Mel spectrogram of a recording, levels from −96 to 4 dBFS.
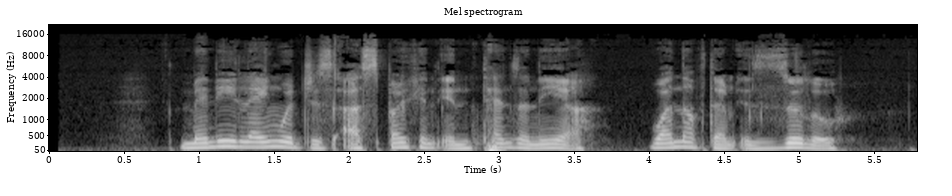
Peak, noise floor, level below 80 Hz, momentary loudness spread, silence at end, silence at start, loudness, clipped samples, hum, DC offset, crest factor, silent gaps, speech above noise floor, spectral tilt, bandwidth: -6 dBFS; -57 dBFS; -34 dBFS; 7 LU; 0.5 s; 0.9 s; -22 LUFS; under 0.1%; none; under 0.1%; 16 dB; none; 36 dB; -6 dB/octave; 14.5 kHz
